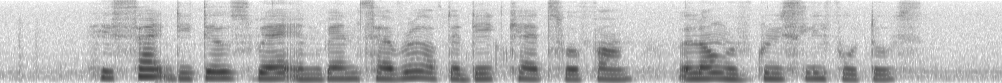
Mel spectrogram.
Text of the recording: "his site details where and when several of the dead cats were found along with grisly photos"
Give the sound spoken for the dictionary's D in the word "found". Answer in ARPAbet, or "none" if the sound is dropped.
D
